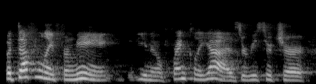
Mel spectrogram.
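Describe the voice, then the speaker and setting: A woman's voice: a little high, animated, quick pace, highs cut off. A middle-aged woman from the United States, an anthropologist answering interview questions in a thoughtful, casual way with many restarts and fillers. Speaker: guest anthropologist.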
